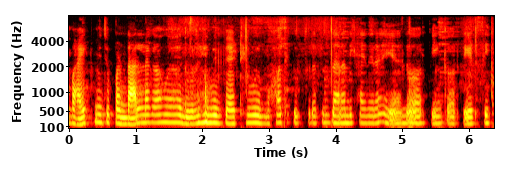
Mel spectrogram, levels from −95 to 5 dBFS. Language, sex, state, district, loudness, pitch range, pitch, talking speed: Hindi, female, Chhattisgarh, Korba, -21 LUFS, 175-205 Hz, 190 Hz, 245 wpm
